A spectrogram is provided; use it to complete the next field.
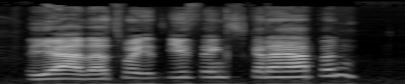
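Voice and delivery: high, scoffing, mocking laugh. Answering a rival fighter's threat in character: laughing in his face. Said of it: "I laugh in his face".

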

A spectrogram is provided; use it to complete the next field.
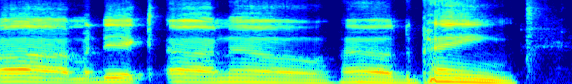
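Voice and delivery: pained groaning. Retelling how the guys reacted to the video: imitating guys groaning in pain. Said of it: "grabbing themselves".

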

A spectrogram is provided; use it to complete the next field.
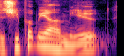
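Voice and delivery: put-on teasing, lighthearted, playful joking tone. Retelling what someone jokingly asked about being muted, imitating a joking remark. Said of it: "like jokingly said".

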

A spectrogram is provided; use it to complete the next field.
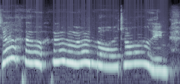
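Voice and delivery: very high-pitched good witch voice. Retelling how she spoke, in the Glinda the Good Witch voice. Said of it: "doing the total Glinda good witch voice".

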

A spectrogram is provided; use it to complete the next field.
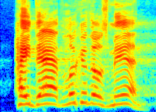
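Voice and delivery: put-on piercing little-kid yell, very high and loud. Father retelling what his son said at the register, imitating Jackson shouting. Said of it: "at the top of his voice".

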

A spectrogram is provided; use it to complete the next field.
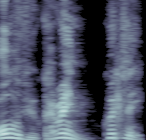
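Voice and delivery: very high, piping, put-on half-elf character voice. Voicing a half-elf ushering the party inside: voicing a half-elf NPC. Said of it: "he kinda pulls Randall in".

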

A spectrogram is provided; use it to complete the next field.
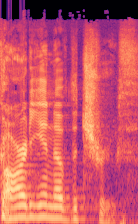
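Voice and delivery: put-on slow, scornful, contemptuous, disdainful tone. Retelling what a woman at his college said to him, mimicking her disdain. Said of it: "she meant it like with disdain".

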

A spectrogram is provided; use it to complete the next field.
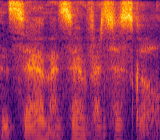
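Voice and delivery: mildly sinister, menacing, villain-like voice. A host introduces another co-host at the show's opening, a little sinister. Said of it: "A little sinister".

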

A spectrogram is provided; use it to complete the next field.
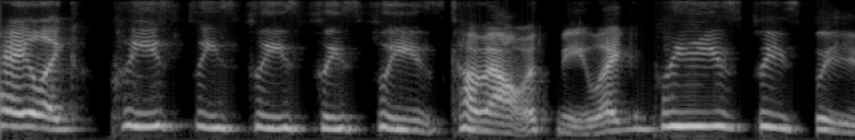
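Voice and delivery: put-on, repeated, groveling begging. Retelling how a man asked her out: imitating a man begging. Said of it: "a man begging me to go out with him".

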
